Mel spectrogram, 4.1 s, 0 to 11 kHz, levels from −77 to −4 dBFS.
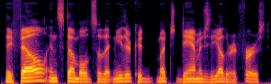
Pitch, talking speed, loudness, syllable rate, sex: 115 Hz, 205 wpm, -19 LUFS, 5.0 syllables/s, male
